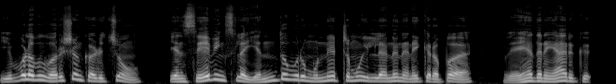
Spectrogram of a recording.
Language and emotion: Tamil, sad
